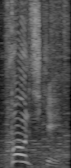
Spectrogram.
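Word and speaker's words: pączki: Punchki.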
